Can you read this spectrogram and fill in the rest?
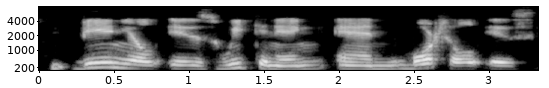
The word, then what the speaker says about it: venial: But the Catholics separate sins as mortal and venial. – Mm-hmm. – Saying that right. Is it venial? – Venial.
